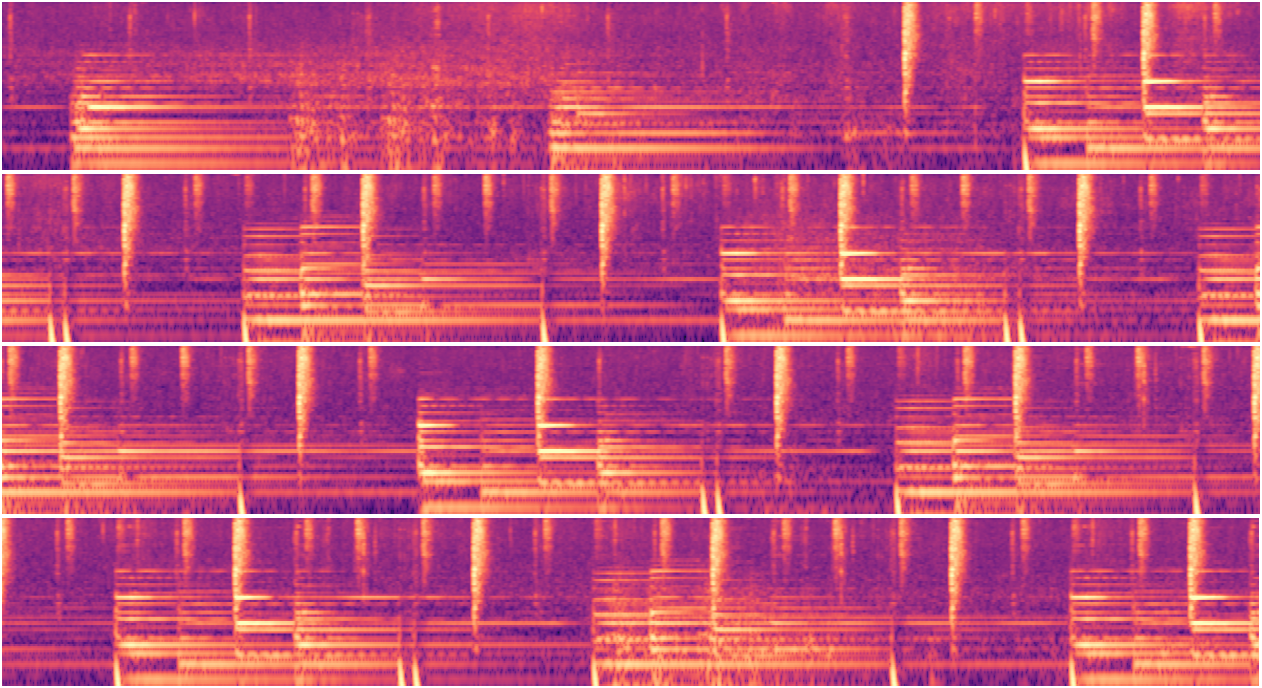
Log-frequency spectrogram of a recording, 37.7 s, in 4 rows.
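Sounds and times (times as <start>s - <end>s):
music: 0.0s - 37.7s
rain: 0.0s - 37.7s
thunder: 2.0s - 4.8s, 14.8s - 21.3s, 24.1s - 28.4s, 32.8s - 35.6s.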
